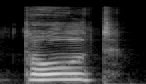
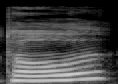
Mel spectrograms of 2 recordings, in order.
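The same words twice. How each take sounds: First: The word ends with a clear D sound. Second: The word ends without a D sound. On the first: The speaker calls it right. "Jangan lupa untuk mengatakan D pada akhir kata" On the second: The speaker calls it wrong. "jadi bukan told"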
